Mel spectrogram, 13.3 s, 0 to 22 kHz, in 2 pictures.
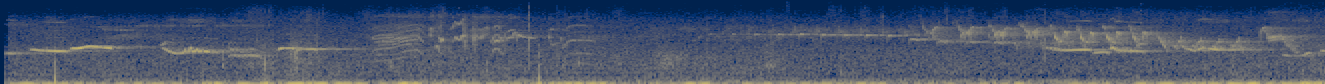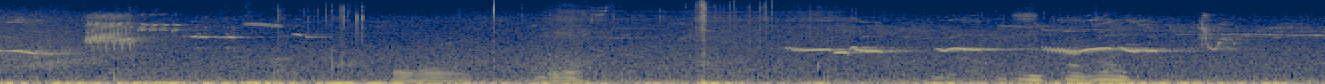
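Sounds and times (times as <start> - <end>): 
high twittering birds: 0.0 - 13.2
Eurasian blackbird Turdus merula fluty warbled phrases: 6.6 - 12.9.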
